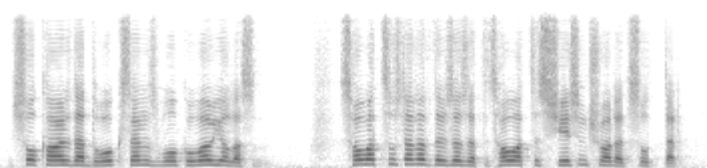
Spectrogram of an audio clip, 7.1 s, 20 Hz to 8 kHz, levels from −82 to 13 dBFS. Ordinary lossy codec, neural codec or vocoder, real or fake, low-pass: none; codec, 16 kHz, 0.2 kbps, FocalCodec; fake; 7.2 kHz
